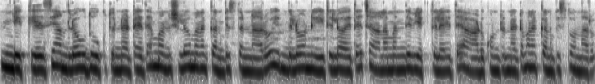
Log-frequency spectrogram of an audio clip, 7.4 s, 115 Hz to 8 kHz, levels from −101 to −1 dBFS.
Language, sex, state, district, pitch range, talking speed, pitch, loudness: Telugu, female, Andhra Pradesh, Chittoor, 235-260 Hz, 115 wpm, 245 Hz, -16 LUFS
